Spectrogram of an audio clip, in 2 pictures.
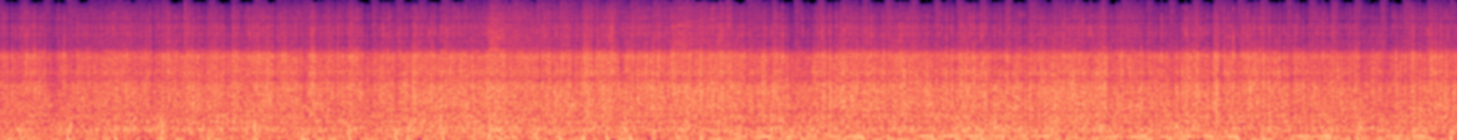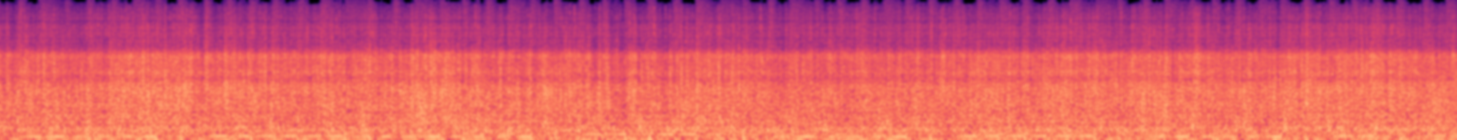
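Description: Heavy rain pounding steadily on a car's windshield and roof, heard from inside the moving car, with low road rumble from the car underneath.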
